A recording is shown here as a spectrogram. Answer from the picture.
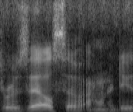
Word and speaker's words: roselle: roselle and thank you i was corrected on how i was pronouncing this i was calling it roselli apparently the the socially acceptable way to say it is roselle so i want to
